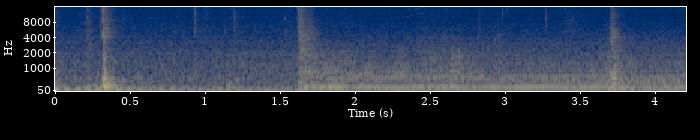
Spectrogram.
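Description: A click, then about a second and a half in a Godrej grill-type microwave oven starts with a clunk and runs with a steady hum from its cooling fan, lamp and turntable motor. The oven is not heating.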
